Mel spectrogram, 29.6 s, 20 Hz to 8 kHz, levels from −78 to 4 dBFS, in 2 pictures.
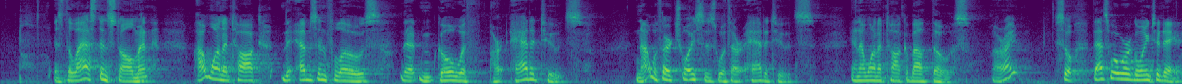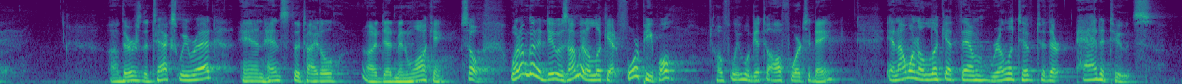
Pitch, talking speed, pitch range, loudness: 145 Hz, 175 wpm, 125-175 Hz, -16 LUFS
